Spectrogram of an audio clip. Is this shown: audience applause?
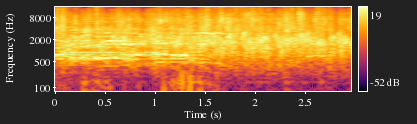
yes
